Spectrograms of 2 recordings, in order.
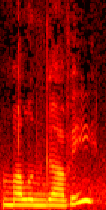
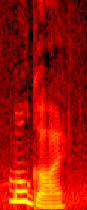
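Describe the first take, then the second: First: The name is sounded out in four syllables. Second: The name is said in two short syllables. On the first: The speaker calls it wrong. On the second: The speaker calls it right.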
